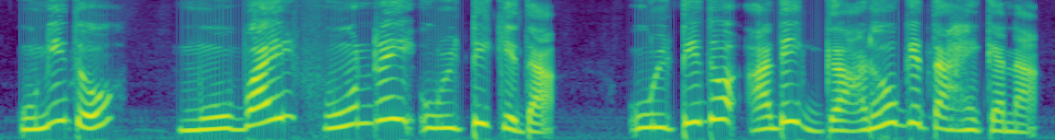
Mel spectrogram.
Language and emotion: Santali, disgusted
